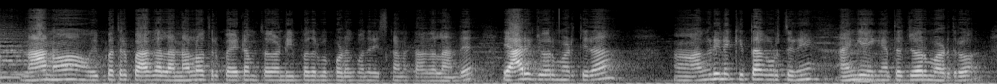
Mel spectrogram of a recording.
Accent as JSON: {"language": "Kannada", "town": "Santhekadur", "region": "Karnataka", "country": "India", "tie": "born or raised there", "said": "ಮೂಲ ಸಂತೆ ಕೊಡೋರೆ ತಾಯಿ ಮನೆ ಊರು."}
